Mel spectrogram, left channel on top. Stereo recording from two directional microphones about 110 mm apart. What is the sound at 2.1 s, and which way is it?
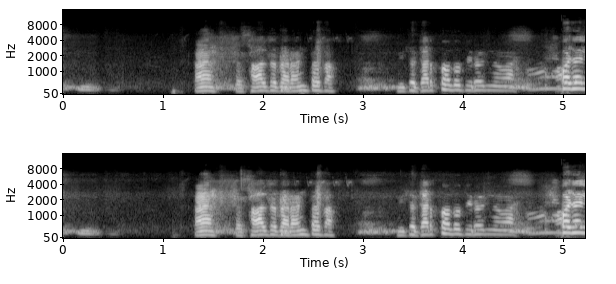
Speech, 15° right (ahead or behind).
